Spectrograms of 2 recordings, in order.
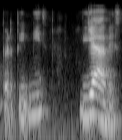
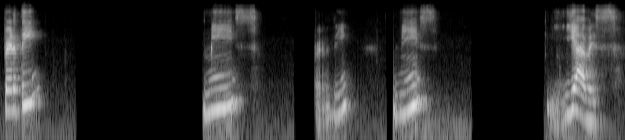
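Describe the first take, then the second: First: Llaves with a palatal ll, ʎabes; correct pronunciation. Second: Perdí mis llaves with long pauses, llaves as abes; drawn out word by word; slow spelled-out demo. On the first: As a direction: llaves with the ll sound. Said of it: "debería ser". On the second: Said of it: "el español se escribe como suena". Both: Shown as a demonstration.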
